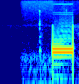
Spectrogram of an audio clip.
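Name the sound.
telephone busy tone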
